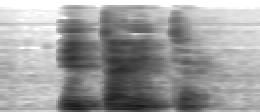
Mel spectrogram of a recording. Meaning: feminine plural of éteint
- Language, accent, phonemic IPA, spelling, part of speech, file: French, Canada, /e.tɛ̃t/, éteintes, adjective, LL-Q150 (fra)-éteintes.wav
